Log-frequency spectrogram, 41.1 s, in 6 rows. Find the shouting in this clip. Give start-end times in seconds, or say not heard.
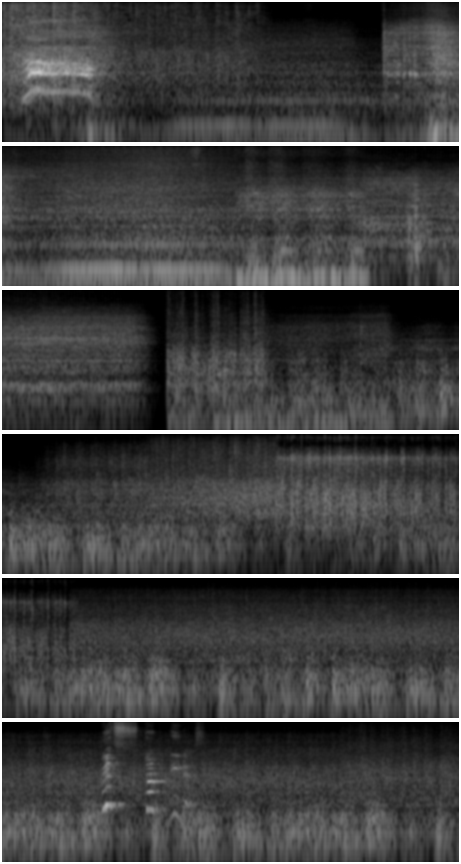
0.2-1.4, 35.8-37.1.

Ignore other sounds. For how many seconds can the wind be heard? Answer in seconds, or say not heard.
25 s.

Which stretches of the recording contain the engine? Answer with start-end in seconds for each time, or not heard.
0.0-15.9.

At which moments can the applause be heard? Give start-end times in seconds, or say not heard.
0.0-4.0, 21.1-41.0.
